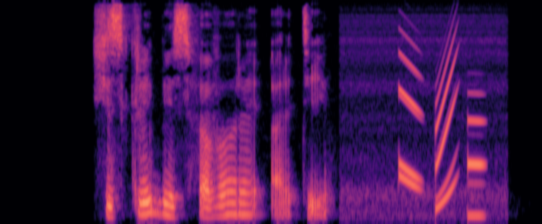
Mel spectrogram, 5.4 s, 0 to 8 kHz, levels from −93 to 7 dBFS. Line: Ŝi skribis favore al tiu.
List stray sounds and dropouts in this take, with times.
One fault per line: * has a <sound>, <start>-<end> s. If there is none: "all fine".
* has a chirp, 4.0-4.9 s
